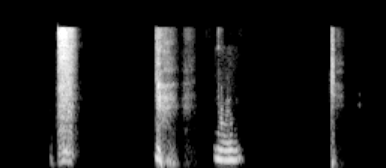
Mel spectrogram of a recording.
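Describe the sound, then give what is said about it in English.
Four short, separate coughing bursts from a woman coughing on her vape, spaced over a few seconds and fairly loud, the third one rougher and more voiced, with silence in between and no talking. “coughed on her vape.”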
